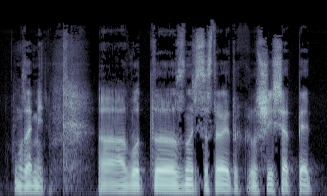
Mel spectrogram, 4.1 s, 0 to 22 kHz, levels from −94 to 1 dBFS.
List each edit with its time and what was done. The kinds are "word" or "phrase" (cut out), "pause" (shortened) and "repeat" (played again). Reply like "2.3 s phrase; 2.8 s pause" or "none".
2.4 s word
